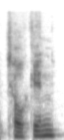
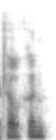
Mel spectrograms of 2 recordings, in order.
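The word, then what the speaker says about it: Tolkien: they revealed that uh token's name is actually tolken like like Jr token yeah and uh they made the joke where like if you've been pronouncing it token this entire time you're part of the problem and they actually went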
